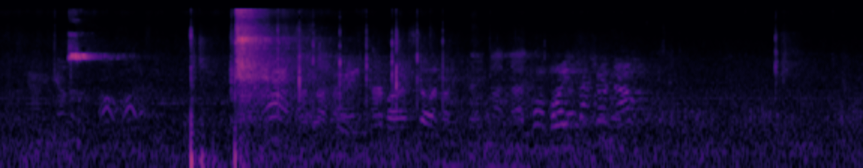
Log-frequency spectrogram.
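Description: A short referee's whistle blast, the signal to take the kick, then about a second later the sharp thud of a football being struck. Straight after comes a louder crash of noise and shouting, then scattered players' voices.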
